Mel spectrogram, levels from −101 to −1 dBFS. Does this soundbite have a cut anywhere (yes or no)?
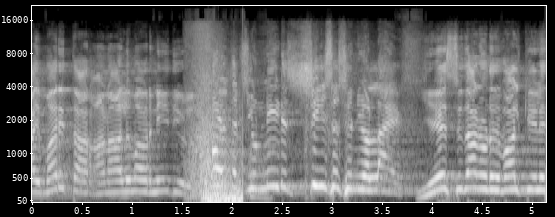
yes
